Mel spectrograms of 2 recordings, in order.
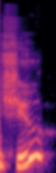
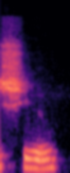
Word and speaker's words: Shiu: I should have asked her how to pronounce her name before we started. Is it Shiu? No, it's Shiu.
